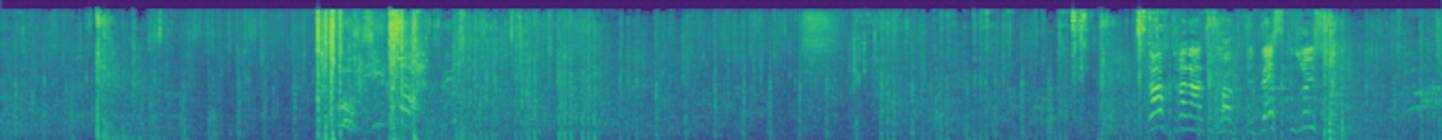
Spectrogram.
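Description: Gunshots and blasts crack loudly.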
